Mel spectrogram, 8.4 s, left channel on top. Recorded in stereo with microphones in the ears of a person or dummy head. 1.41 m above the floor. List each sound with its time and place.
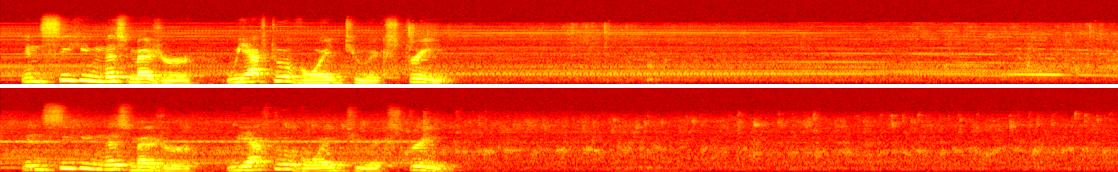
0.2 s a man speaking: 80° left, 0.5 m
